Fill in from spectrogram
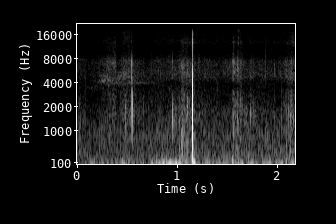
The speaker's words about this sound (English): So I'm walking along what used to be an old railway, I think, between coal mines and Newcastle, or Leamington, I think it was. And so it's a nice little walk through the countryside near the river.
